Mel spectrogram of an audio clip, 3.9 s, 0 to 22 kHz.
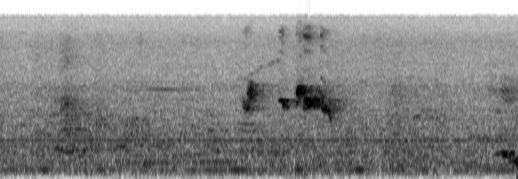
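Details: Red-whiskered bulbul used in bird trapping on 15 October 2017, a day when the wind turned: one short, bright warbled phrase of a few quick notes, rising and falling, over a steady faint background hiss.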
